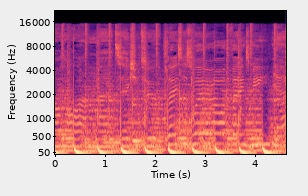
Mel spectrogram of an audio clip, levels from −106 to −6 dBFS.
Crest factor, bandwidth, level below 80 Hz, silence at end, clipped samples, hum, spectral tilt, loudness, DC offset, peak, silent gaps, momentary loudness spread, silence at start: 10 dB; 16 kHz; -18 dBFS; 0 s; under 0.1%; none; -5.5 dB/octave; -19 LUFS; under 0.1%; -6 dBFS; none; 2 LU; 0 s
